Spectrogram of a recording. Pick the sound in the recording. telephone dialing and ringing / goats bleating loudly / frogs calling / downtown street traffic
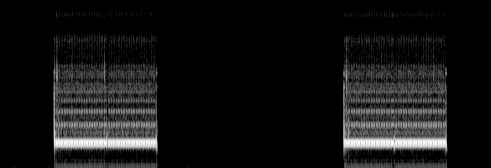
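telephone dialing and ringing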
